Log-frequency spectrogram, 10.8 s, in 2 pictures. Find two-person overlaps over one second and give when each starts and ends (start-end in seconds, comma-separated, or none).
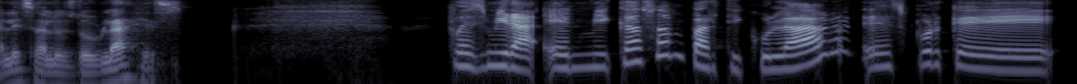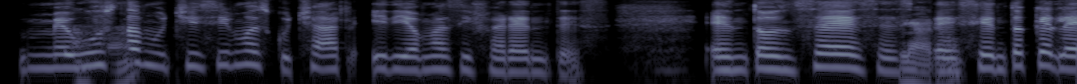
none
